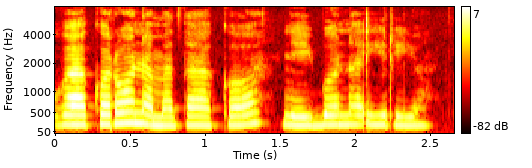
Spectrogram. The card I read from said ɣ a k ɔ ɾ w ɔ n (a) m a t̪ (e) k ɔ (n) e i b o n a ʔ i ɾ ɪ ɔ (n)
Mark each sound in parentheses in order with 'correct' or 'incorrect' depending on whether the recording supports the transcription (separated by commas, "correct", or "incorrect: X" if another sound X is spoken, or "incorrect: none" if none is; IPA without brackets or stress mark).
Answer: correct, incorrect: a, incorrect: ɲ, incorrect: none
